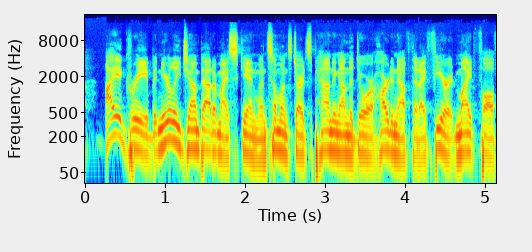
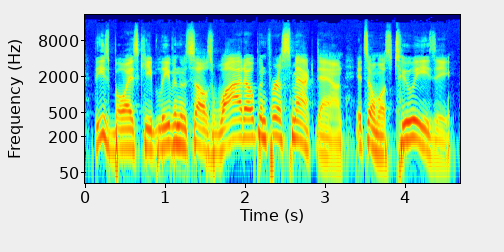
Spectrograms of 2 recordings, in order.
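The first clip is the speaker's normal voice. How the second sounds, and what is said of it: Put-on Southern drawl. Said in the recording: “a guy with a southern drawl ... commit to an accent for once ... Can I drop the accent now?”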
